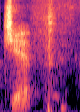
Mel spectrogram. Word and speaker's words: GIF: James said it's not GIF. – I don't care. – It's a hard G. GIF stands for GIF.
